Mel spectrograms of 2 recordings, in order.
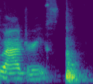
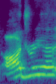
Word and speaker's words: Audrea: saying that there's two Audreys. Yes. Well, one of them is spelled Audrea. Yeah. I'm like, Audria? Is it Audrea or Audria? And they're like, it's Audrey. It's like, just oh, Audrey.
